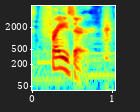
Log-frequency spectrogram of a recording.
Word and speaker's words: Fraser: That's when Fraser corrected him and said, "It's Fraser." This is hard to read. After Sandler repeated it and didn't hit the mark, Fraser pointed out that it rhymes with the word razor.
